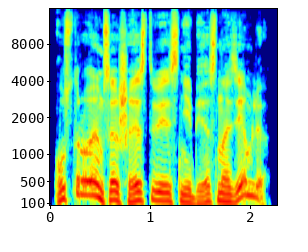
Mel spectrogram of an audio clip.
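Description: A man voicing an old, powerful male dragon in a storybook reading, talking in a gentle, coaxing way. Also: fairly high pitch, big pitch swings, normal speed, creaky, breathy edge, dry recording, clean studio sound, exaggerated voice. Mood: explaining.

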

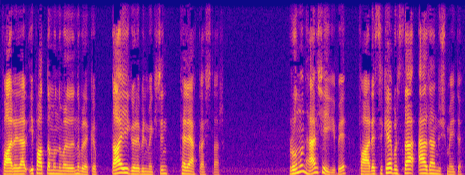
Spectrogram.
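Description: Man narrating a storybook, slightly high voice. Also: moderate pace, bright, forceful tone. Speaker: audiobook narrator.

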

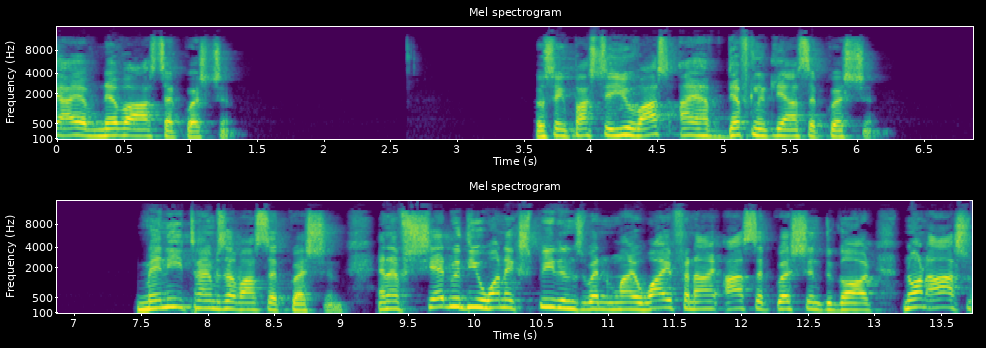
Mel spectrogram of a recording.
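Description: A middle-aged male pastor preaches a sermon in church, addressing the congregation directly with emphasis that rises and falls. His voice sits high and sounds a bit bright.

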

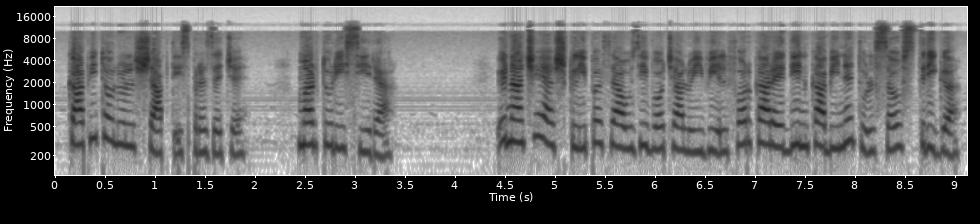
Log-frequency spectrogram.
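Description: A woman narrating an audiobook in a steady, measured reading. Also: high voice, clean tone, no echo.

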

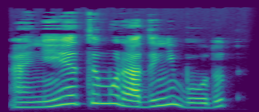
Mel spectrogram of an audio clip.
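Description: A woman's voice: mid-range voice, lively intonation, brisk, dry recording, natural voice. A duke's trusted male advisor, as a woman reader puts him on, who talks plainly and without fuss. The voice stays close to the reader's own, in a dry, close reading. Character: friendly male advisor to a duke.

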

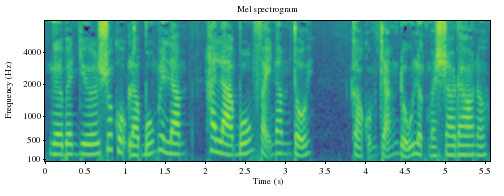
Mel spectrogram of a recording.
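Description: Mellow-voiced woman reading a romance novel. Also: medium pitch, quick pace, dry recording. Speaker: story narrator. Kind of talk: scripted narration of a romance novel.

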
